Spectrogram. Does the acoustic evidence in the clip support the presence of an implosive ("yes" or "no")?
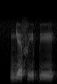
yes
